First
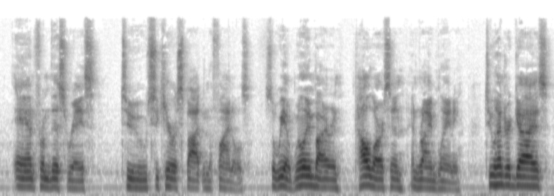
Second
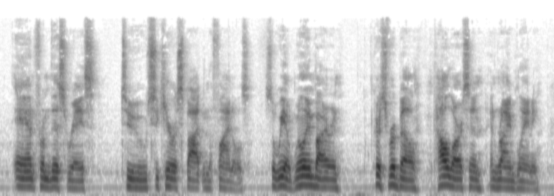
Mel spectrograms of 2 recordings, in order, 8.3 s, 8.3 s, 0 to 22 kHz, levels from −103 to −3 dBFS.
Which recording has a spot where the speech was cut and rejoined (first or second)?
first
